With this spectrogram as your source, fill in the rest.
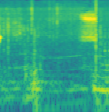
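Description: Rear windshield wiper motor on a seventh-generation Honda Civic VTEC running with the ignition on and its wiper rubber torn loose, giving a brief close electric whirr with a faint mechanical clunk near the end.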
